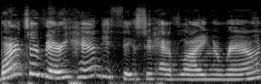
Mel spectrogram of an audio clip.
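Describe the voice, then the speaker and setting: A woman uses a put-on character voice at a high pitch. Her pace is moderate and her intonation lively. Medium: read story. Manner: calm, good-natured.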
